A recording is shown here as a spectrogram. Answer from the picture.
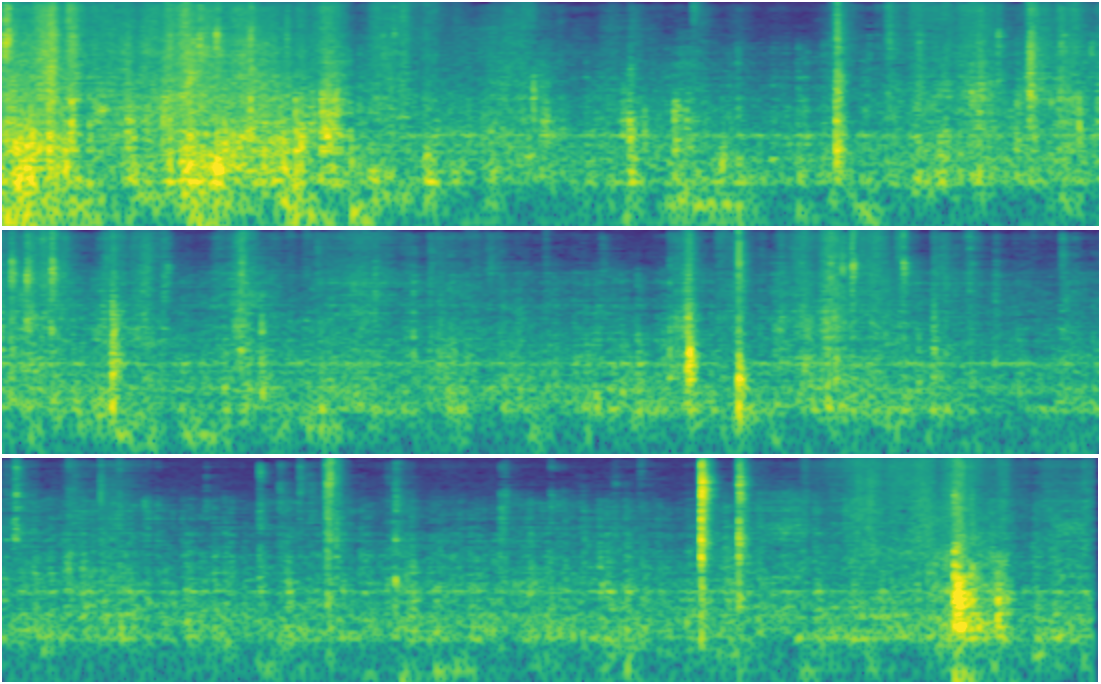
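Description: Nylon bag straps rustling against clothing as a shoulder bag is pulled on, then a few scattered sharp clicks of strap hardware and buckles as the straps are adjusted; otherwise quiet.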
